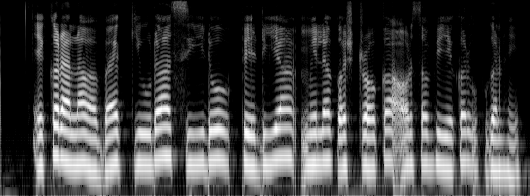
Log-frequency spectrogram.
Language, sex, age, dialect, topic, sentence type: Magahi, male, 25-30, Western, agriculture, statement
